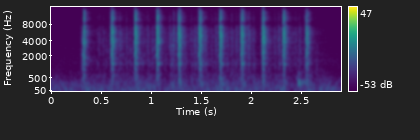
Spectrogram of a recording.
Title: How to fix internal rattling/noise from cables on a mountain bike? #mountainbike #bike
